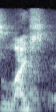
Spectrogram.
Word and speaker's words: Leicester: But the British BFL yarn is blue-faced Leicester, and it looks like Leicester or Leicester. But I promise, it's Leicester.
